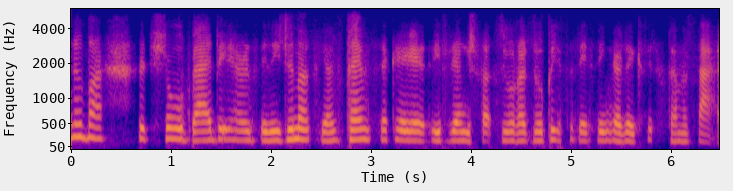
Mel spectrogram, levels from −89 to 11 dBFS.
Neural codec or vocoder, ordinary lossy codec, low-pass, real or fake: codec, 16 kHz in and 24 kHz out, 0.4 kbps, LongCat-Audio-Codec, four codebook decoder; Opus, 32 kbps; 5.4 kHz; fake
